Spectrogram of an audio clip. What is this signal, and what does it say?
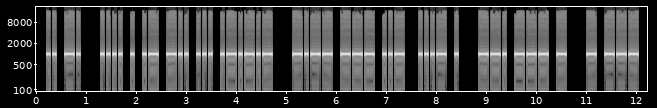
Morse code, heard as a keyed tone, about 20 wpm, 1000 Hz. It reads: IN HEADS. YOU VE GOT TO
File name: qotdfiles / 20wpm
